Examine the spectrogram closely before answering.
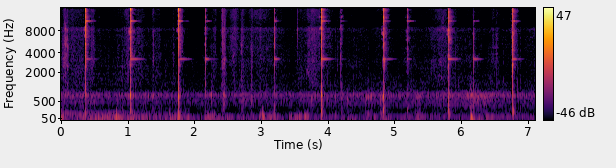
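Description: Repeated sharp metallic clinks, about one a second at uneven spacing, each with a brief high ring of the same pitch.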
